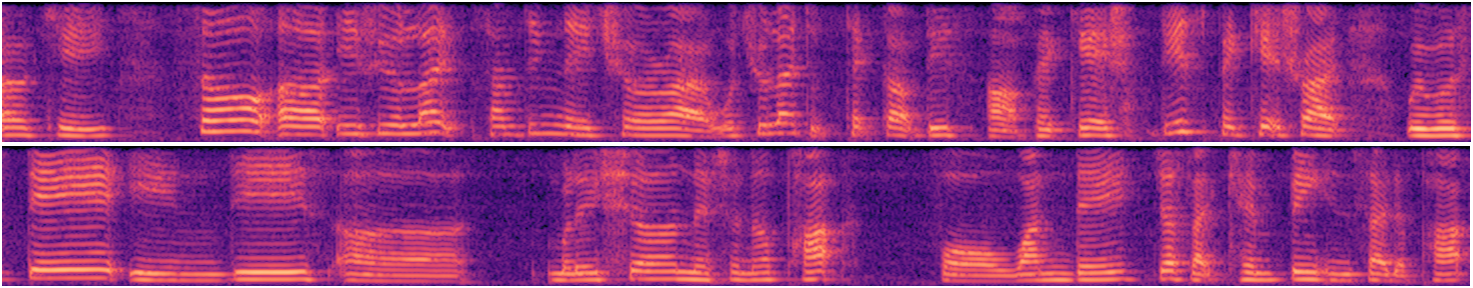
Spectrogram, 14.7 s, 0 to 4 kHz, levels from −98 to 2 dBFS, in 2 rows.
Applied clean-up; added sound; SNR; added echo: none; none; none; none.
